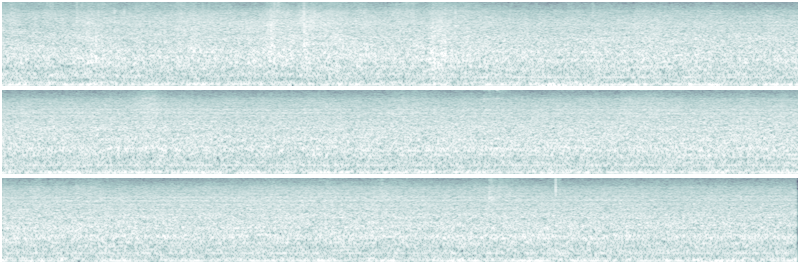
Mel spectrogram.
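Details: Steady low rumble of traffic or engines with a faint constant hum and no animal voices.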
